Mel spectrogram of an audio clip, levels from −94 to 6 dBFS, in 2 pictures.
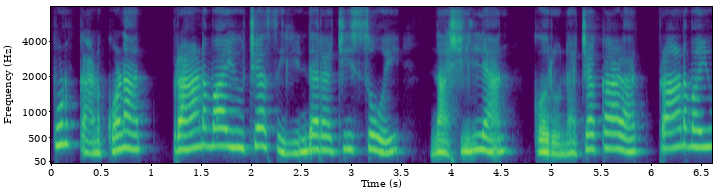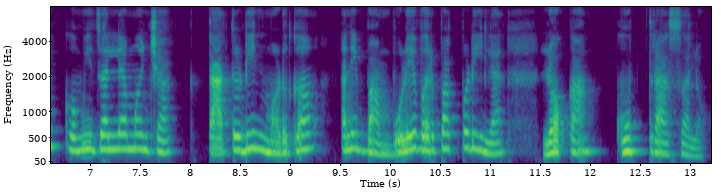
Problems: none marked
